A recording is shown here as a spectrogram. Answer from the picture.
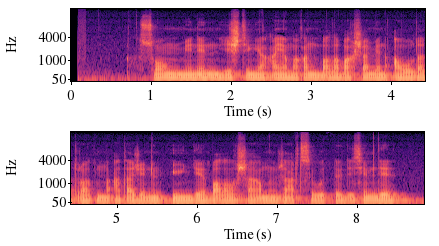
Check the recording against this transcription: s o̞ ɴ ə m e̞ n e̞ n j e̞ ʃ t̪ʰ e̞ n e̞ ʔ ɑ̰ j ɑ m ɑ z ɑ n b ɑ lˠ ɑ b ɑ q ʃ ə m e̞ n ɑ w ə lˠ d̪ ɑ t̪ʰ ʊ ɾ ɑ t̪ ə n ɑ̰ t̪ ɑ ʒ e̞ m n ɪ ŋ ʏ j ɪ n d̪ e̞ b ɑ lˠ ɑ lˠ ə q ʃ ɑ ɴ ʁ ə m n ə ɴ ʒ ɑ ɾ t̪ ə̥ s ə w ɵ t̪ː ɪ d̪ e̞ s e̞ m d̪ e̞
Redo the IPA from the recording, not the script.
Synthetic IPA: s o̞ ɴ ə m e̞ n e̞ n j e̞ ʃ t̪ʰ e̞ ŋ e̞ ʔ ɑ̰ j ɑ m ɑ ʁ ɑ n b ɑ lˠ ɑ b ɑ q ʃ ɑ m e̞ n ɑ w ə lˠ d̪ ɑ t̪ʰ ʊ ɾ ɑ t̪ ə n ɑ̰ t̪ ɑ ʒ e̞ m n ɪ ŋ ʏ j ɪ n d̪ e̞ b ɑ lˠ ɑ lˠ ə q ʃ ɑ ʁ ə m n ə ɴ ʒ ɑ ɾ t̪ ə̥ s ə w ɵ t̪ː ɪ d̪ e̞ s e̞ m d̪ e̞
